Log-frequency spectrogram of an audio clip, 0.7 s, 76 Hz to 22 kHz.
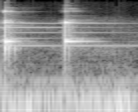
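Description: A hammer taps a wrought iron Peter Wright anvil, identified by its faint stamped lettering, twice. Each tap gives a bright metallic ping centred near 2.7 kHz with a short ring, and the anvil rings clearly.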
